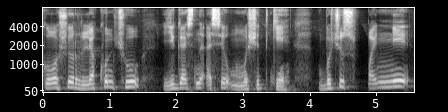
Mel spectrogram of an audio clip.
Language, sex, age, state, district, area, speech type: Kashmiri, male, 30-45, Jammu and Kashmir, Pulwama, rural, spontaneous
